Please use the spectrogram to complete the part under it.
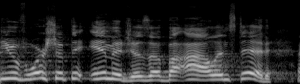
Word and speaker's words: Baal: And I'm going to keep saying Baal because there should be a little apostrophe in those two A's because that's what it sounds like when you read his name in Hebrew. So Baal, there you go. You guys say it with me. 3, 2, 1. Baal. All right. It's just how it's said.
